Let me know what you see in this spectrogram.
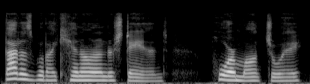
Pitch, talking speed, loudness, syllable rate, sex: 190 Hz, 155 wpm, -19 LUFS, 4.7 syllables/s, female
